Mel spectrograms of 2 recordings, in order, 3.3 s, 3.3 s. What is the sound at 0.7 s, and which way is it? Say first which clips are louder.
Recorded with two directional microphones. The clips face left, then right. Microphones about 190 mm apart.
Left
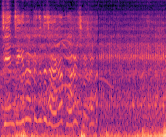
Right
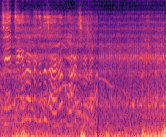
Speech: left 5 dB; 25° left (ahead or behind).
